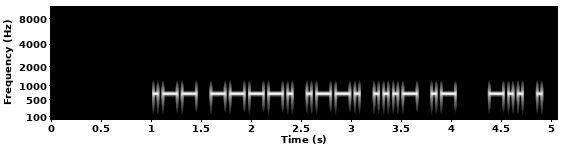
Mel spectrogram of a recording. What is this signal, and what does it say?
Morse code, heard as a keyed tone, about 25 wpm, 700 Hz. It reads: W9PVA DE
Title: USA Callsign DE Callsign - 5 Characters - 25wpm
